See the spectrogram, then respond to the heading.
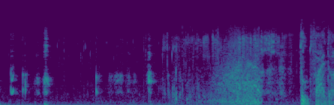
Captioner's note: panting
